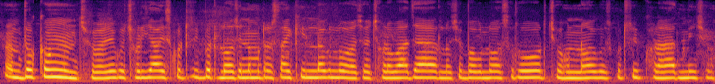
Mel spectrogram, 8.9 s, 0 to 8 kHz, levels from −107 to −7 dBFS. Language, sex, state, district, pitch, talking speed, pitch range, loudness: Angika, male, Bihar, Bhagalpur, 230 Hz, 170 wpm, 225-240 Hz, -20 LUFS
